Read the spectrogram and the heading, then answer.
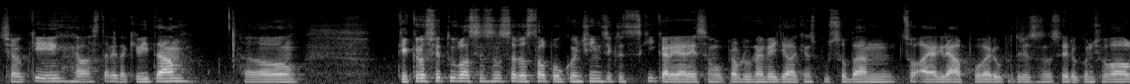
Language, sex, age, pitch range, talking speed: Czech, male, 20-39, 115-125 Hz, 160 wpm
